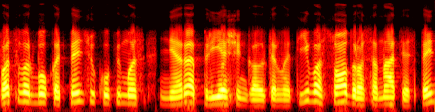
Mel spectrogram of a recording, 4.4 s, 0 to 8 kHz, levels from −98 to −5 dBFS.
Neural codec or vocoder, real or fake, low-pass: none; real; 7.2 kHz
